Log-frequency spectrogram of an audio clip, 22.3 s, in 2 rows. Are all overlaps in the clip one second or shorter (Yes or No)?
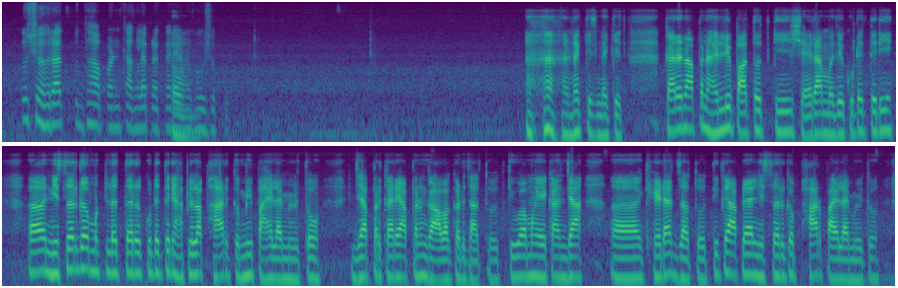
Yes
